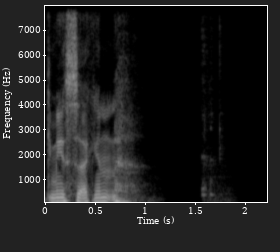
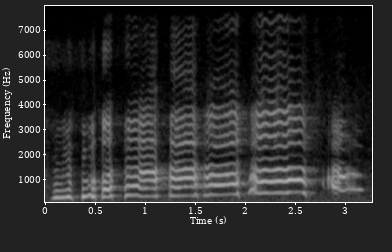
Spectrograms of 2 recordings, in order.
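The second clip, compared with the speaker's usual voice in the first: high giggle. Real, not acted. Laugh after high panic.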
